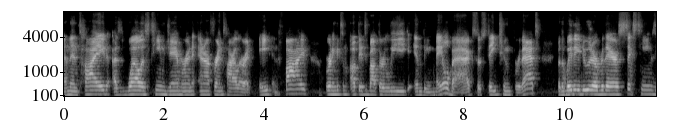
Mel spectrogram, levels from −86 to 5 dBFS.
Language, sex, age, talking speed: English, male, 20-39, 220 wpm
